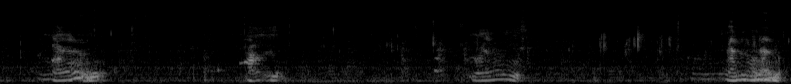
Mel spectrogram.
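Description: A Boston Terrier makes short, wobbling grumbles and moans in bursts every couple of seconds while eating.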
